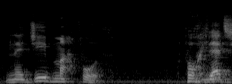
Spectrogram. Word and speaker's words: Naguib Mahfouz: How do you pronounce author, that name? Naguib Mahfouz.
